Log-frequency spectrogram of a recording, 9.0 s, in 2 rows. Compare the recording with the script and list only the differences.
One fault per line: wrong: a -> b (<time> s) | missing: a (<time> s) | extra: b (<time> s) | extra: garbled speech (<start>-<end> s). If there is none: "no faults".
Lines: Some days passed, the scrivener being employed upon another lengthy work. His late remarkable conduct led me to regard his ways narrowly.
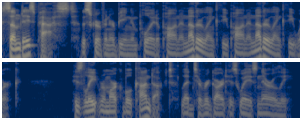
extra: upon another lengthy (3.4 s)
missing: me (7.4 s)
